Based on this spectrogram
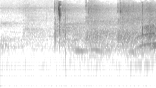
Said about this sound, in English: Yeah, it's okay to clap for the Bible. That's good.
